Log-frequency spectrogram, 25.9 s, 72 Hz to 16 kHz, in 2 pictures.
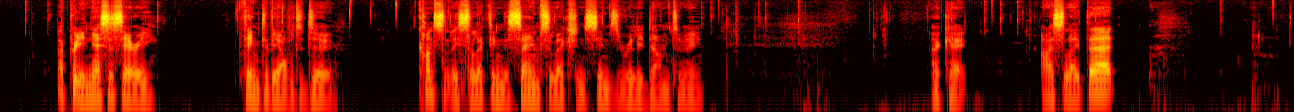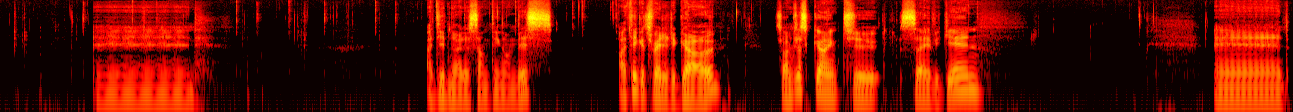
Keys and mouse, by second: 0.3 shift+middle click, 1.5 middle click, 2.9-5.6 middle drag, 6.9 shift+click, 7.6 shift+middle drag, 9.4-9.7 middle drag, 10.3 click, 10.8-12.1 middle drag, 12.9 n, 14.4-15.1 middle drag, 15.4 shift+middle drag, 16.0-16.5 middle drag, 16.8-17.1 shift+middle drag, 17.4-17.9 middle drag, 18.5 click, 21.6 ctrl+s.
